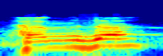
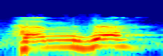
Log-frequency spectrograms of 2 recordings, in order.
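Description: Both takes have the same delivery.

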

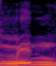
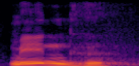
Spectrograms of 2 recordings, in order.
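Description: First: The word ends without the final h sound. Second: The word ends with a final h sound. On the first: The speaker calls it wrong. "من کر کے چھوڑ دیں گے تو کیا ہوگا" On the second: The speaker calls it right. "آخر میں ہا کی ادائیگی"

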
